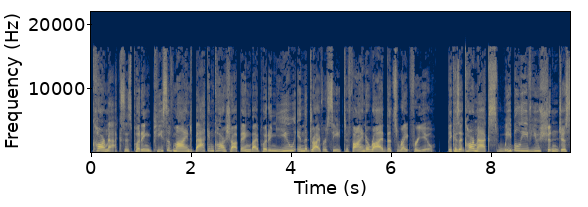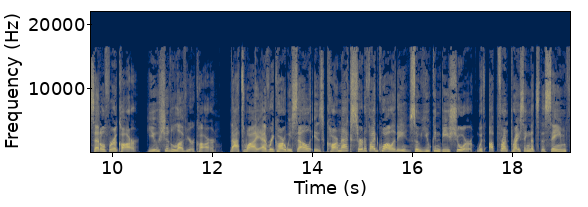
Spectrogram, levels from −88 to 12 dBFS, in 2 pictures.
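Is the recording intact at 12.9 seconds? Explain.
No. Dropped samples at 12.86 s cause a single sharp click. A fraction of a millisecond of the stream is likely missing, so the waveform jumps abruptly to a later value. No sound is lost, but the break appears as a thin vertical line across the spectrum.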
